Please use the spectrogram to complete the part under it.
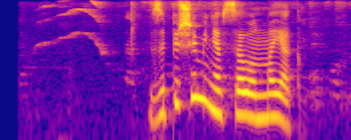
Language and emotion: Russian, positive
